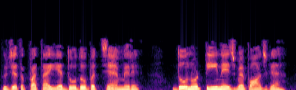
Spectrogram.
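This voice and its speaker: A woman voicing a worried middle-class mother in an animated story, talking in an anxious, fretful way. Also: lowish voice, fairly quick, no echo, close to an everyday voice. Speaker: voice actor. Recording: dull, dry studio recording.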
